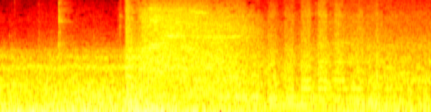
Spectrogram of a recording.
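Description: A loud explosion roars and fades.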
